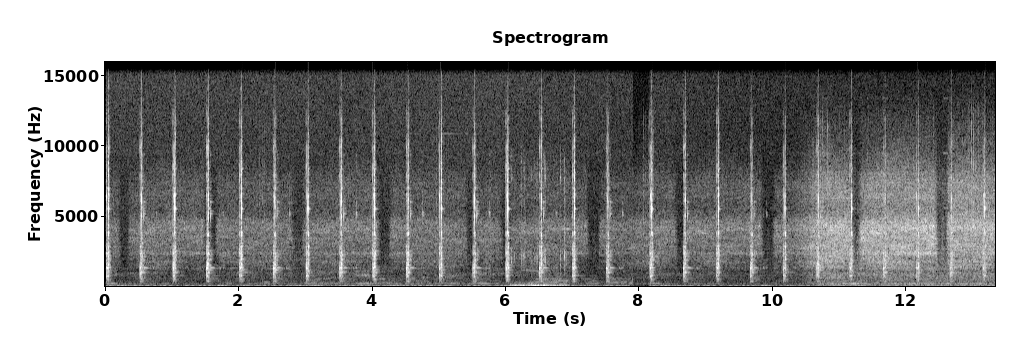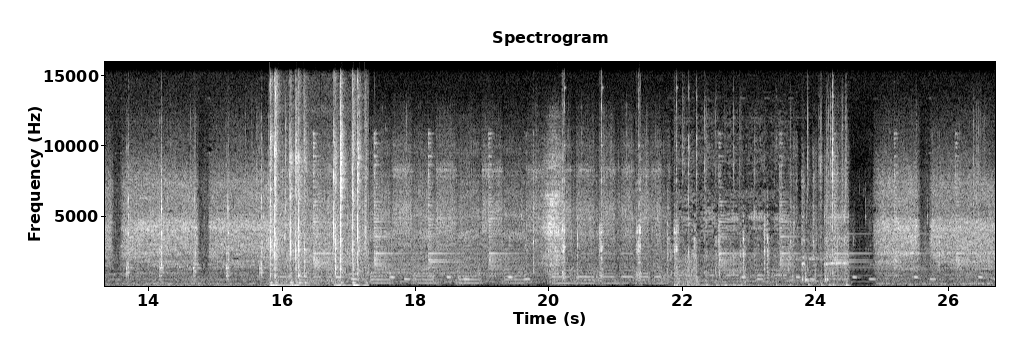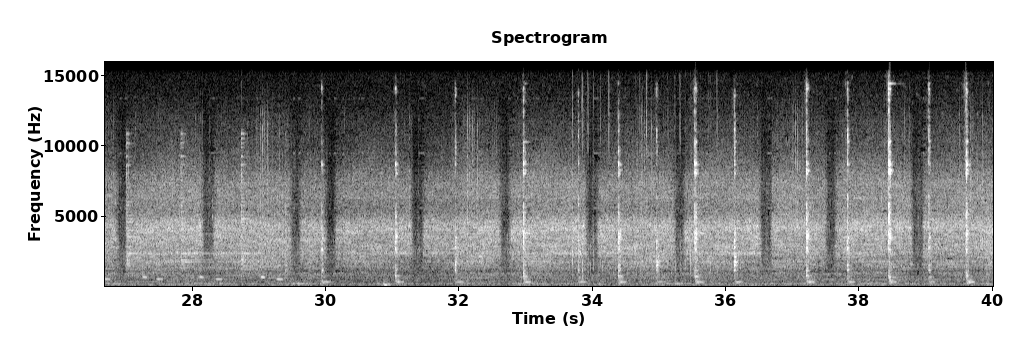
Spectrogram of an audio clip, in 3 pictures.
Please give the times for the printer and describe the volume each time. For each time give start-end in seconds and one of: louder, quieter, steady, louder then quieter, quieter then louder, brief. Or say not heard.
0.0-39.9 louder.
